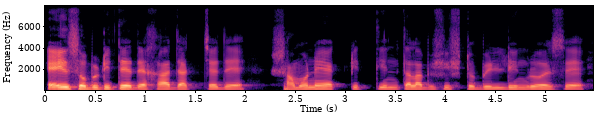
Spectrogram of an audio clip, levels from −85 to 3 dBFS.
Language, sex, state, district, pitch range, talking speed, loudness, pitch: Bengali, male, Assam, Hailakandi, 130-145 Hz, 120 wpm, -19 LUFS, 140 Hz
